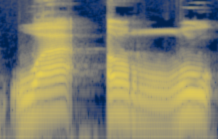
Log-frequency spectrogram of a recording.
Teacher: Maka dibacanya jangan dipanjangkan ya wawunya, tapi langsung masuk ke huruf berikutnya yang ada tanda tasdid. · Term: alif lam syamsiah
